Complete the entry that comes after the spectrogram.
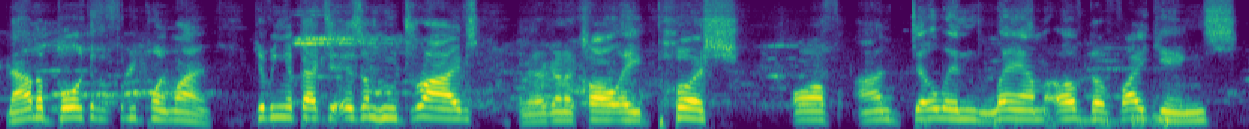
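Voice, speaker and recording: A man's voice: high-pitched, fairly even intonation, normal speed. An American man doing live radio basketball play-by-play as the game's commentator. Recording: noisy gym ambience behind commentary.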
